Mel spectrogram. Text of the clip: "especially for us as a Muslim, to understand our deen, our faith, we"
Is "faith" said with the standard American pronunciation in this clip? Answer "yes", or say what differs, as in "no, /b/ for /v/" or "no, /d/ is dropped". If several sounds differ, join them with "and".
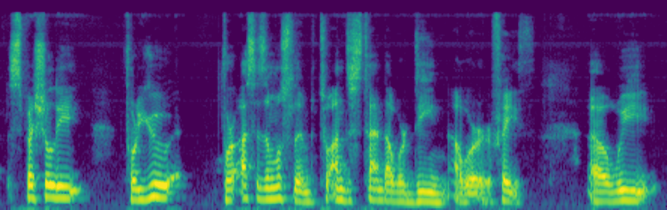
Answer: yes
